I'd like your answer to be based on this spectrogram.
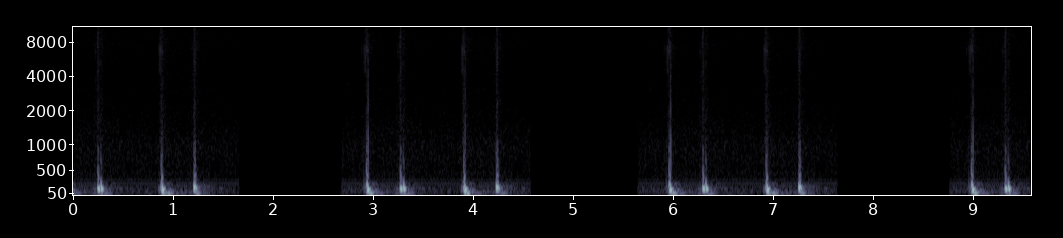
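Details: Edited heartbeat recording with every third beat removed: lub-dub pairs broken by regular silent gaps, dropped beats or pauses.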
